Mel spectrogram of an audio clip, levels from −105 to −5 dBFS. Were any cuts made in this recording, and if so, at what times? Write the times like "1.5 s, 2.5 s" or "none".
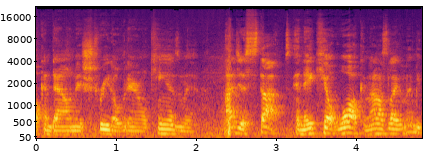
2.3 s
